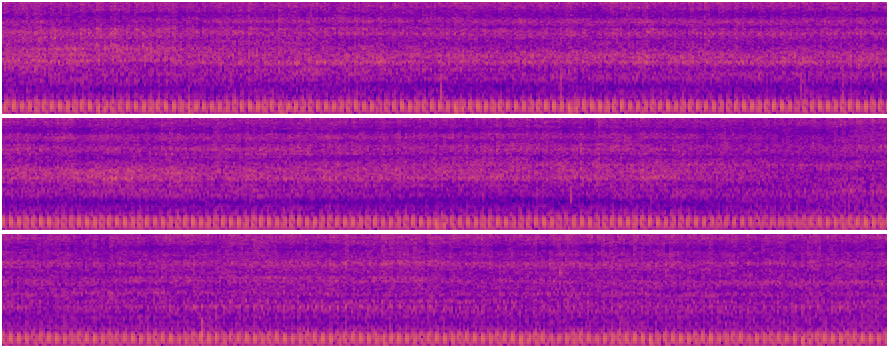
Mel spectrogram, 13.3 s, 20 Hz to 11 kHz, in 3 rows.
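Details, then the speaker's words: 2009 Kawasaki KLX140 dirt bike, sat about two years, jump-started with no battery; fired right up: small single runs a steady even beat, no stumbles or misfires, pulls cleanly; runs pretty good, normal engine running. "here it is guys thing fired right up I keep forgetting that SP mod on all my videos go look at them and I'm always forgetting it it sounds like it runs pretty good though"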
